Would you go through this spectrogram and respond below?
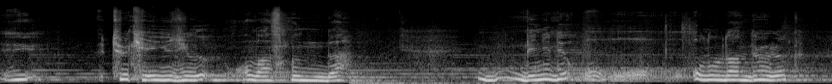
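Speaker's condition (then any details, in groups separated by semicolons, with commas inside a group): Dystonic cerebral palsy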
